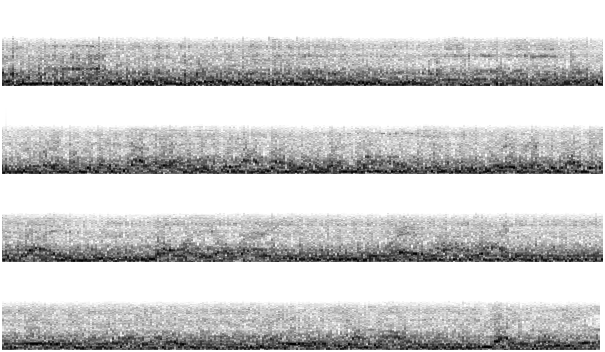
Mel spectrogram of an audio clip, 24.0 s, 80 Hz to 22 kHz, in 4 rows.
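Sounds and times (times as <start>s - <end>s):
distorted electric guitars: 0.0s - 24.0s
fast driving drums: 0.0s - 24.0s.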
